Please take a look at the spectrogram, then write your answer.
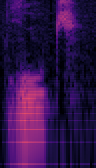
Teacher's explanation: a bilabial consonant some kind of ra like sound a vowel and then a dental or alveolar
